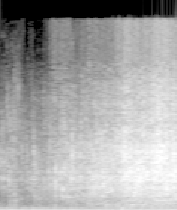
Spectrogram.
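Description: Steak sears inside a smart countertop oven, a soft continuous hissing sizzle that swells slightly toward the end, accompanied by a steady low appliance hum, fairly faint and without talk.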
